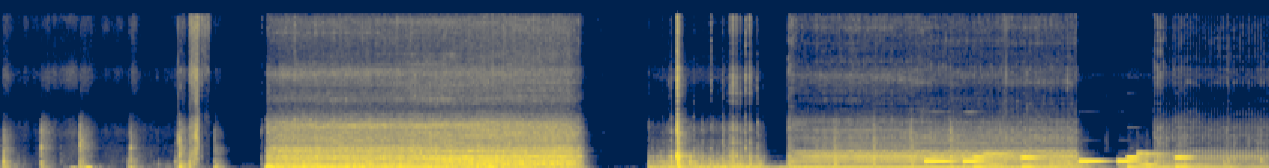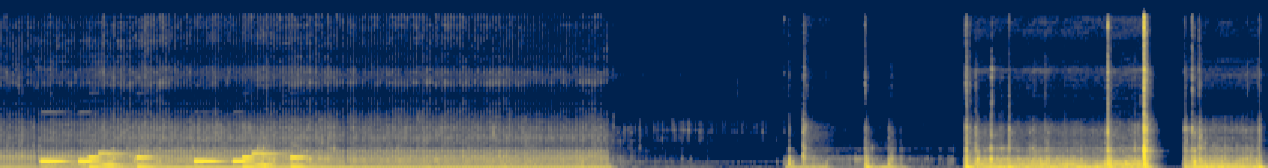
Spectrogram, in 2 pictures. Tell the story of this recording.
I walked in the kitchen while the coffee machine was operating. During this activity, the phone started ringing, creating an overlap with the appliance sound and footsteps.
